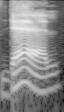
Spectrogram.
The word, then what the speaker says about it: Dal: Now, when we pronounce Dal, Dal is an empty mouth. It is not Dad.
